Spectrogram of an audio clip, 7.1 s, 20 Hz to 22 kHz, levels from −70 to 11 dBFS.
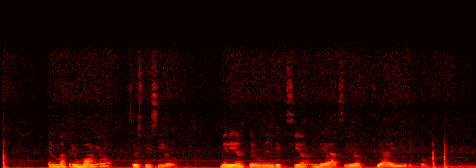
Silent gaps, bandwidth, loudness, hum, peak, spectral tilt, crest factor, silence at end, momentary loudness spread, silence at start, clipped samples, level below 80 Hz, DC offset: none; 16.5 kHz; -26 LUFS; none; -10 dBFS; -7 dB/octave; 14 dB; 0 s; 17 LU; 0.05 s; under 0.1%; -44 dBFS; under 0.1%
